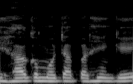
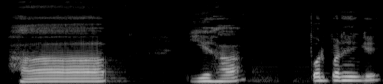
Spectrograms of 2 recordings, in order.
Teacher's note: ہا کو موٹا پڑھیں گے اور یہ حلق کے نیچے والا حصے سے ادا ہوگا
